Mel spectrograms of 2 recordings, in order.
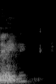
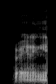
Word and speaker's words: Groening: How do you say his it's name? Groening. – Groening, yeah. – It is. Yeah.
